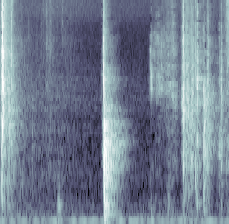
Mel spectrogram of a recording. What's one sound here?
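A card slaps softly onto a table.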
